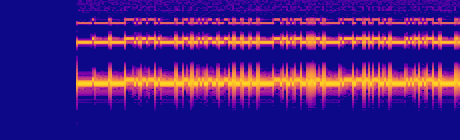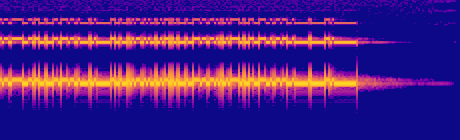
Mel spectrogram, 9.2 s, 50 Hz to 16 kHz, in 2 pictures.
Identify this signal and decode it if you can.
RTTY (45.45 baud, 170 Hz shift), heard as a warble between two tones, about 1800 Hz centre. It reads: UJPPQ ZSE NSZSTLU KPSFDQ REWNLG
